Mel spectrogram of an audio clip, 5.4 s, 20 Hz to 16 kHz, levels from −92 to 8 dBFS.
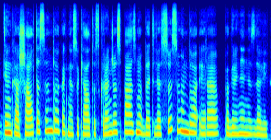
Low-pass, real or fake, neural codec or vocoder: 14.4 kHz; fake; autoencoder, 48 kHz, 32 numbers a frame, DAC-VAE, trained on Japanese speech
